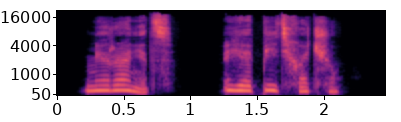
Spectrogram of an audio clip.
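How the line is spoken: Whisper muffled into mattress. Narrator (Russian): шепнула в матрас

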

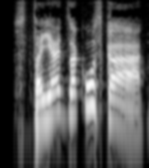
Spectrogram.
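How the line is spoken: Little imp's howl. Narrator (Russian): взвыл бесенок

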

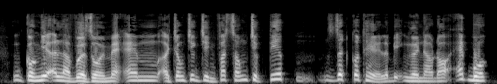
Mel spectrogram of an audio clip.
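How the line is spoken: Sobbing question. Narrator (Vietnamese): Cô khóc nức nở hỏi

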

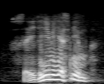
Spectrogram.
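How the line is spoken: Shouting. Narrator (Russian): закричал Феликс

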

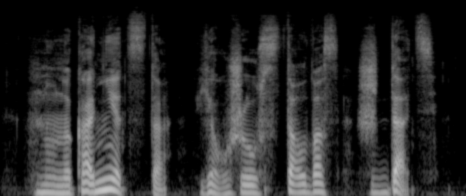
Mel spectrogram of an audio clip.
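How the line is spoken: Barked right into ear. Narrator (Russian): Рявкнули почти в самое ухо

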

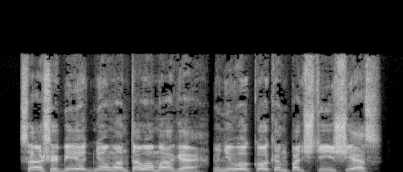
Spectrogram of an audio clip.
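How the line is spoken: Shout. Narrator (Russian): прокричал Андрей

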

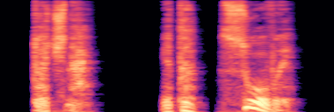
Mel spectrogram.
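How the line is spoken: Hoarse. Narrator (Russian): хрипло сказал Рон

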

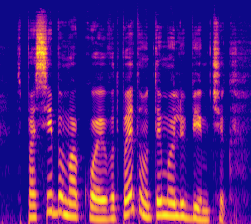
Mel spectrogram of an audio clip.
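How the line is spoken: Loud announcement. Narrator (Russian): громко сообщает Джим

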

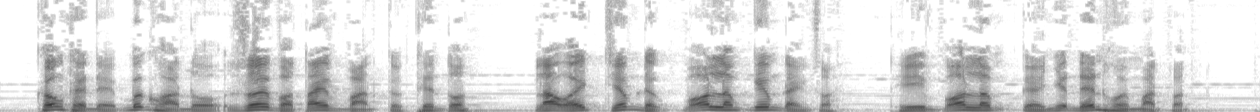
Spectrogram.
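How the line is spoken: Stern, emphatic voice. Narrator (Vietnamese): Chàng gằn giọng

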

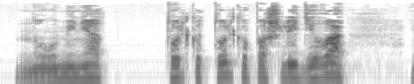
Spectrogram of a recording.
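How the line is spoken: Hesitant objection. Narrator (Russian): неуверенно возразила Янина

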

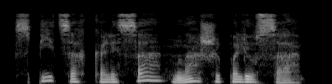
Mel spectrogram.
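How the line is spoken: Whisper. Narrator (Russian): прошептала девочка

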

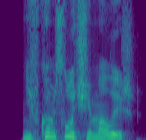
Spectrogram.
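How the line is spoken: Exclaiming. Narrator (Russian): воскликнула она

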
